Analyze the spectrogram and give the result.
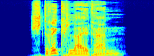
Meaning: plural of Strickleiter
- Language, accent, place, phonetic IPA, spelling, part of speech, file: German, Germany, Berlin, [ˈʃtʁɪkˌlaɪ̯tɐn], Strickleitern, noun, De-Strickleitern.ogg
